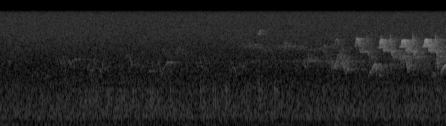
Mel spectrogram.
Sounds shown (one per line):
woodpecker drumming
warbler song
Black-headed Grosbeak song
